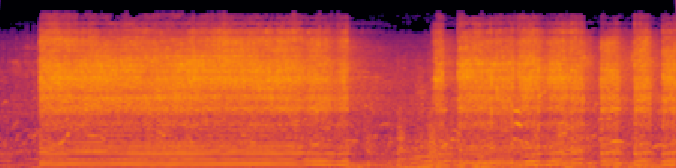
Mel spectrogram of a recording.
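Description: A truck engine roars loudly close by, revving up and down.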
